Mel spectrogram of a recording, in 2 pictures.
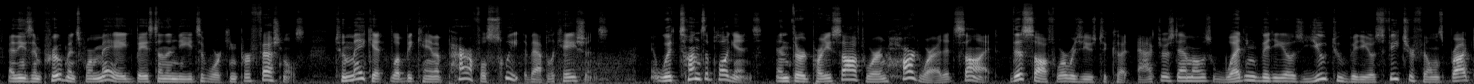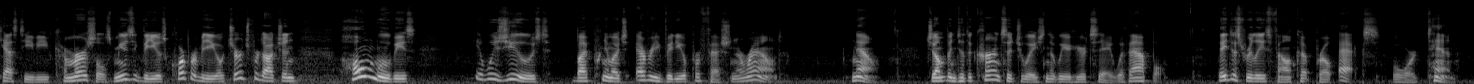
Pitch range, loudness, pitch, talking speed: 130-180 Hz, -28 LUFS, 145 Hz, 185 wpm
